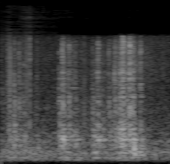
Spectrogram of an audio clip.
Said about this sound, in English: Door's open.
